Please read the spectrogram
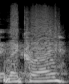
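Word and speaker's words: Le Carré: I compare him, though, to people like John Le Carre. Is that how you pronounce his name? – Yeah. – Le Carre? All right.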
